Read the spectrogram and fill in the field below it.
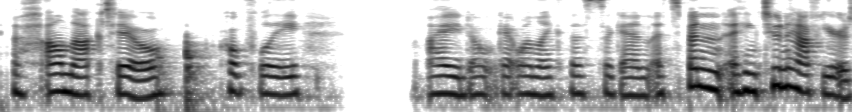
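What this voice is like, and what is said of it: Voice sounding sick with a cold. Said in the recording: “As most of you probably can tell by my voice, I'm a little under the weather. ... You have a cold.”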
